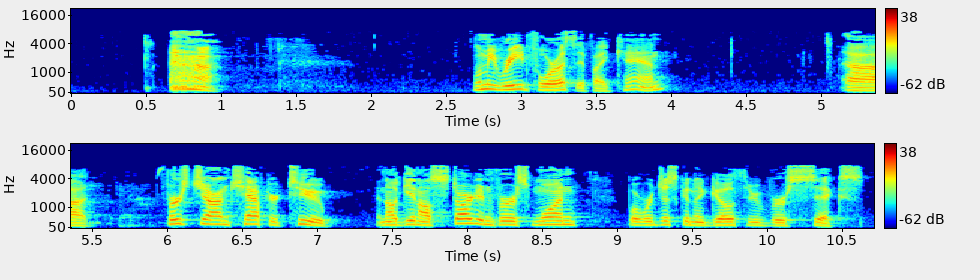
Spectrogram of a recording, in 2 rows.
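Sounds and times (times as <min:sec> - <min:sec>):
husky cough from someone fighting an illness: 0:00.6 - 0:01.1
speech: 0:02.7 - 0:04.0, 0:05.2 - 0:10.7.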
